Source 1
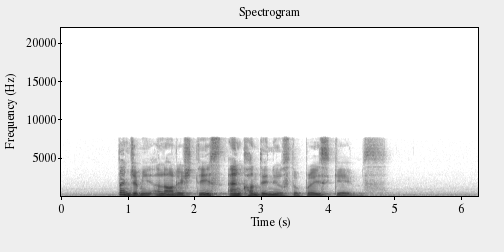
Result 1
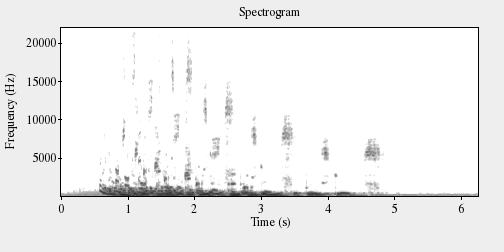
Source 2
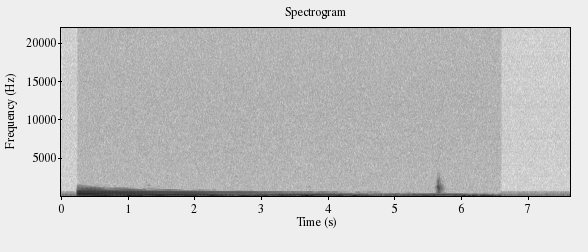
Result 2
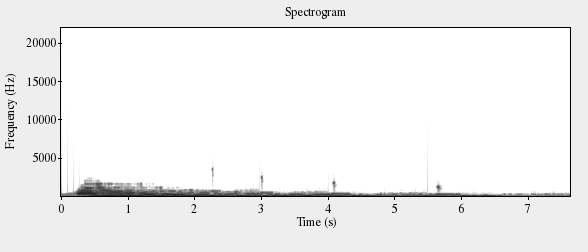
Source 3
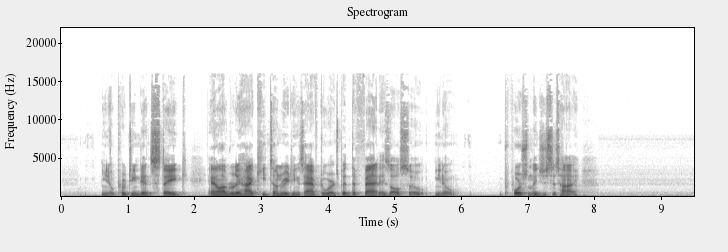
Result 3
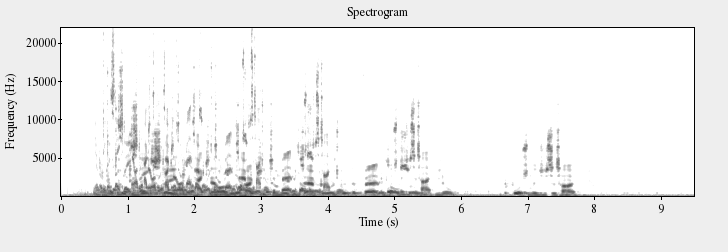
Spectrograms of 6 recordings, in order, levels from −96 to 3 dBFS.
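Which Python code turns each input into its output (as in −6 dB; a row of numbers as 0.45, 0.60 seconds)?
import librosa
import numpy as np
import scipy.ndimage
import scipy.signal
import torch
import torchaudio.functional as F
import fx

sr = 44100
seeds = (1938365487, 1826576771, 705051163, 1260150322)

y = fx.spec_expand(x, sr, power=3.7)
y = fx.echo_pitch(y, sr, ms=89, semitones=6, count=3, db_per_echo=-3.0)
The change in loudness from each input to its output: +0.5, +1.0, +0.5 LU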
